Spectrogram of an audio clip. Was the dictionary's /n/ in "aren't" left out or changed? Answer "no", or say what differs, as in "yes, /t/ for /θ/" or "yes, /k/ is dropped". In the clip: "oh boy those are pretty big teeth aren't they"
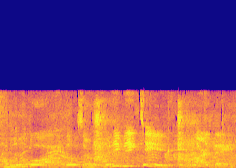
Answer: yes, /n/ is dropped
